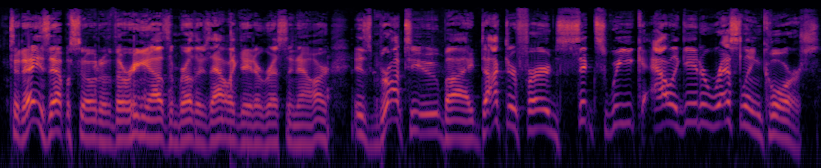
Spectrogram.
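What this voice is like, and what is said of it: Commercial announcer voice. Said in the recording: “you changed your voice ... it's my commercial voice ... it's my announcer voice”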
